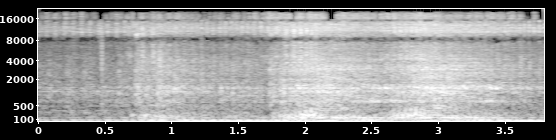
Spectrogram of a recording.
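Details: Bajaj Discover 100 BS3 motorcycle after timing chain replacement, electric start: starts and climbs cleanly into a firm rev, pulling smoothly with no rattle or knock; normal start and rev.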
